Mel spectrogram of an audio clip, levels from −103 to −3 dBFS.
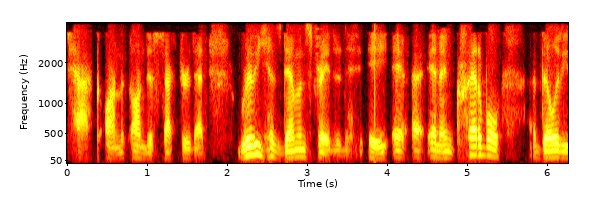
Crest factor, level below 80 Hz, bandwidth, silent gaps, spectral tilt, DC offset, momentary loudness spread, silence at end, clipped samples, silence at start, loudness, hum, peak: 20 dB; -62 dBFS; 4 kHz; none; -10 dB/octave; under 0.1%; 11 LU; 0 s; under 0.1%; 0 s; -23 LUFS; none; -2 dBFS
